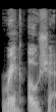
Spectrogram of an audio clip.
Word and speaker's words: Ricochet: You said his name wrong. What do you mean? You said Ricochet. Rick O'Shea.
